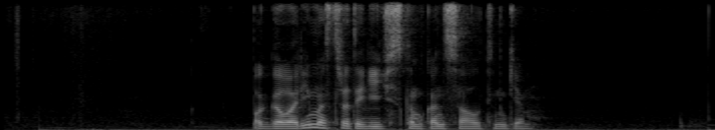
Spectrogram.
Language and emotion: Russian, neutral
